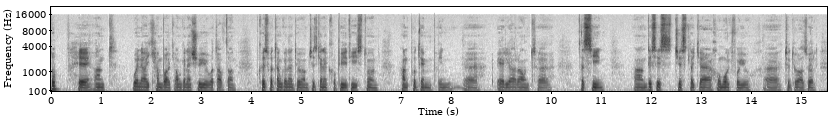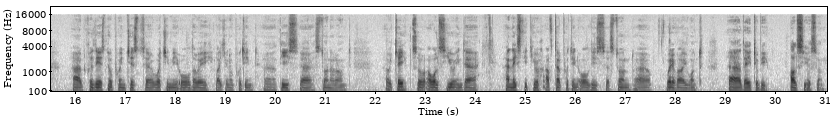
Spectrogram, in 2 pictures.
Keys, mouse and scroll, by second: 1.3-7.3 shift+middle drag, 9.9-13.1 middle drag, 13.8-19.8 middle drag, 20.8-26.4 middle drag.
